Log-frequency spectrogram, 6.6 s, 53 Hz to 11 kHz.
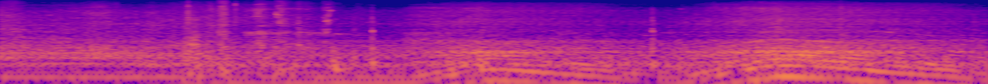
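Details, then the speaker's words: BMW 1 Series diesel after a refill from running empty, revved from idle: pitch climbs and falls smoothly with no stumble; owner suspects earlier lumpiness was air in the system from running out of fuel. "Seems to be running all right. I don't know if maybe there was just a bit of air in the system where it had run out of fuel."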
